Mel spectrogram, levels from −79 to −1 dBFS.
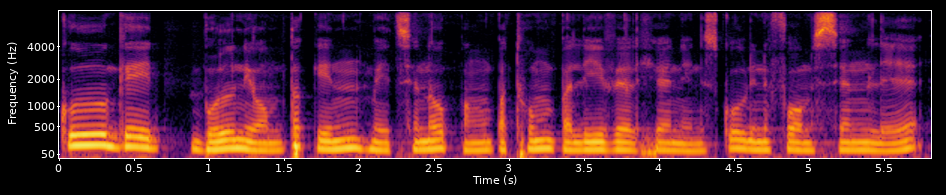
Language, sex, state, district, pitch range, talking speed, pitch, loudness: Mizo, male, Mizoram, Aizawl, 110-130 Hz, 165 wpm, 115 Hz, -15 LUFS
